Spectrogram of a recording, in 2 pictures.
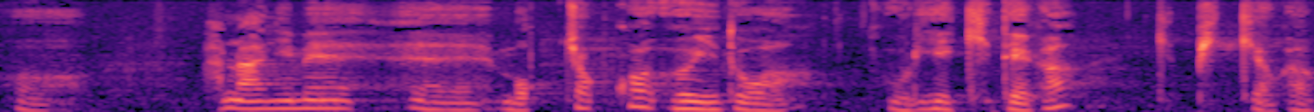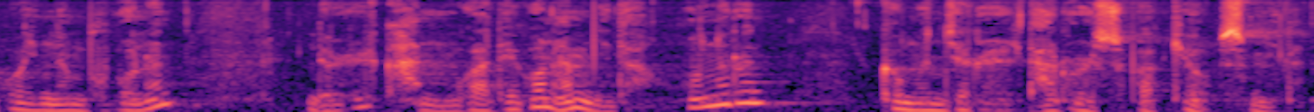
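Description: A man preaching a sermon in slow, halting phrases full of pauses and fillers, with sudden emphatic rises. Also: mid-range voice, a little hiss or hum. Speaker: pastor.

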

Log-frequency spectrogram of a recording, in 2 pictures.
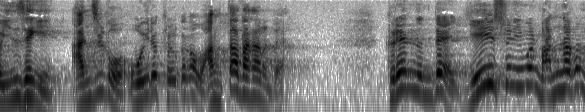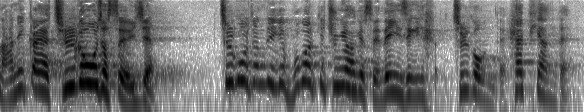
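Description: High-voiced preacher in a reverberant hall. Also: male voice. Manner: asks the congregation rhetorical questions and answers them. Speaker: pastor. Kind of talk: sermon. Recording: long reverb of a large hall.

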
